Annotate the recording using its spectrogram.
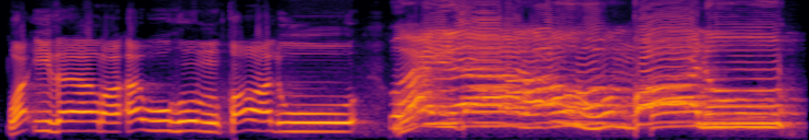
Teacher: واو کی ادائیگی ہوتی ہے دونوں ہونٹوں کی گولائی سے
